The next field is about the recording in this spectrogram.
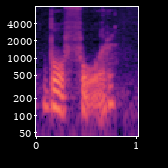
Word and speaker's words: Beaufort: Det uttalas Beaufort.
